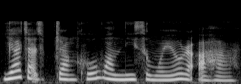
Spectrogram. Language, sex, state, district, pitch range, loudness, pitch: Garo, female, Meghalaya, West Garo Hills, 220-255 Hz, -18 LUFS, 230 Hz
